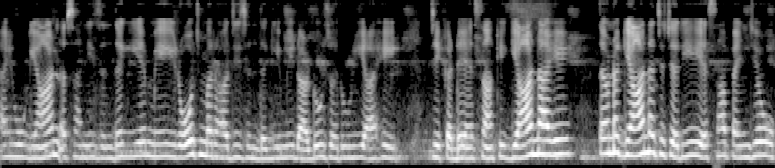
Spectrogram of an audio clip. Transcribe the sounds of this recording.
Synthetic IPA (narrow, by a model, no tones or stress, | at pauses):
ɛ̃ːɦuɡjaːnɐsãɲd͡ʑiːzɪ̃nd̪əɡiəmẽɾoːd͡ʑmɐɾad͡ʑiːzɪ̃nd̪əɡimẽɗaːɖʱozɐɾuːɾiaːɦe | d͡ʑeːkɐɗɦɪ̃ɐsãkʰeːɡjaːnaːɦet̪ɐʊnə̆ɡjaːnə̆d͡ʑəzɐɾiəɐsãpɐ̃ɦɪ̃ɲd͡ʑo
